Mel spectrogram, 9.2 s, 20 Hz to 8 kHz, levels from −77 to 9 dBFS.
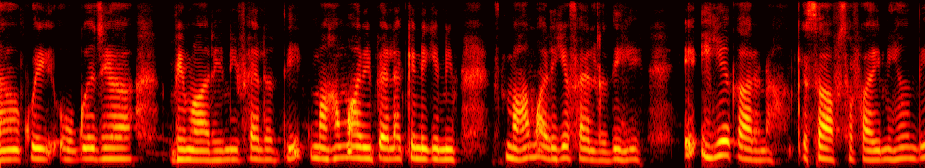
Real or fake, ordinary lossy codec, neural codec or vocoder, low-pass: fake; none; codec, 16 kHz, 4 kbps, X-Codec, HuBERT features, trained on general audio; none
